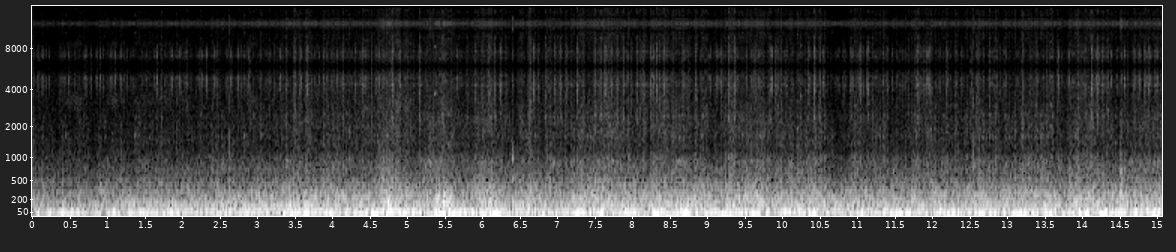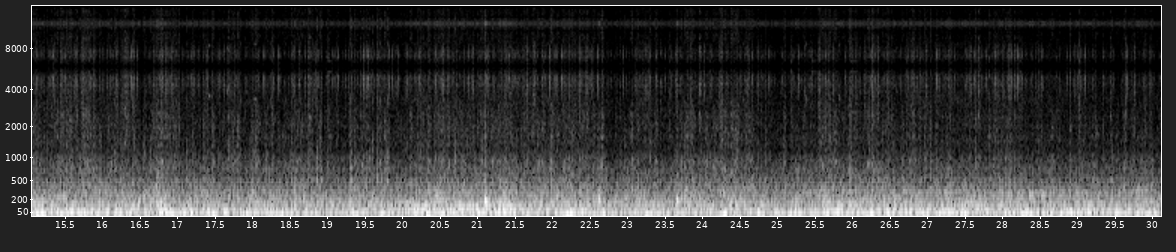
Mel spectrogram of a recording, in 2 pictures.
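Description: Steady low rumble heard inside a vehicle driving on an unpaved gravel road: tyre and road noise with the engine running underneath.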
